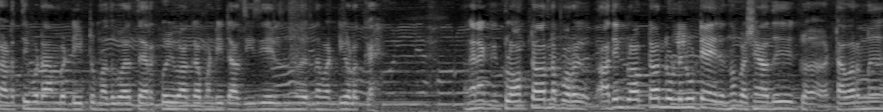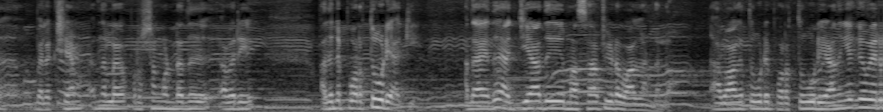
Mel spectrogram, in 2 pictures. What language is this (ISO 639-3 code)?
mal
